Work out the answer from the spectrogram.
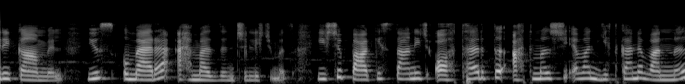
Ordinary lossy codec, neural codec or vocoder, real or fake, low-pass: none; none; real; 7.2 kHz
